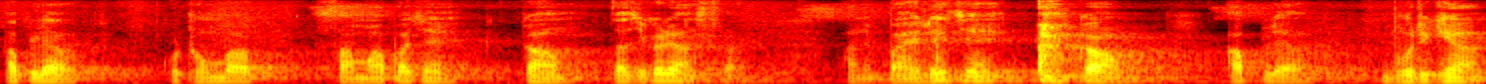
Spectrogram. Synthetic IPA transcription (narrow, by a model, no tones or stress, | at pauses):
apljakoʈʰumbaksamapat͡ɕẽkamt̪ad͡ʑekəɽẽə̃st̪aː | nibajlẽt͡ɕẽkamapljabʱuɾɡʱjã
